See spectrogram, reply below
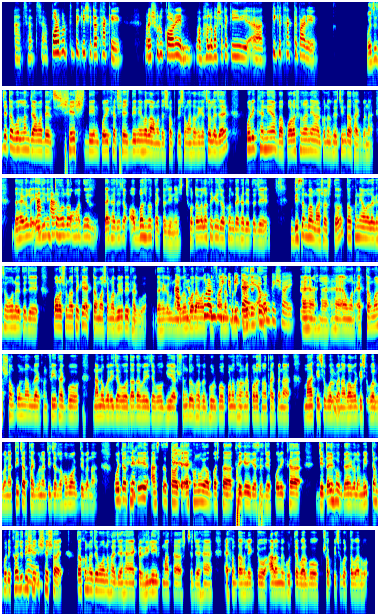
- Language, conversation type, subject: Bengali, podcast, পরীক্ষার চাপের মধ্যে তুমি কীভাবে সামলে থাকো?
- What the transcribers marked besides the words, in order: laugh; blowing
